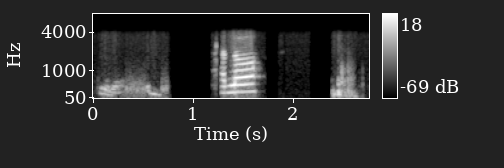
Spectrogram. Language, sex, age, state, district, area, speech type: Manipuri, female, 30-45, Manipur, Kangpokpi, urban, conversation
